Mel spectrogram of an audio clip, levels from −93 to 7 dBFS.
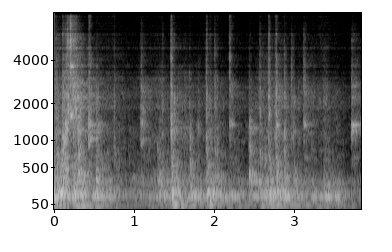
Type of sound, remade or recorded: remade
